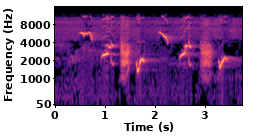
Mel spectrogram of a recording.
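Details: White-rumped shama from Aceh, a master song recording: clear whistled phrases, some rising and some falling, alternate with harsh buzzy bursts, about eight notes in under four seconds.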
